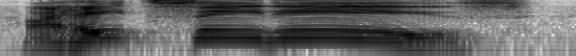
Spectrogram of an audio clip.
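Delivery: high, loud and slow, a hammed-up cowboy cry; mock proclamation. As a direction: belt it out like a crazed song title. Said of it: "proclaiming in one song title".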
